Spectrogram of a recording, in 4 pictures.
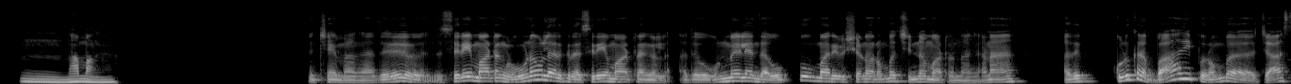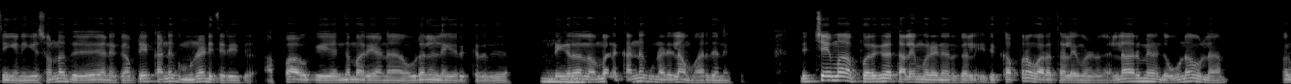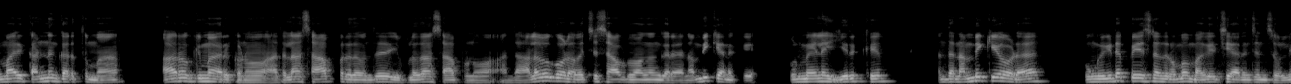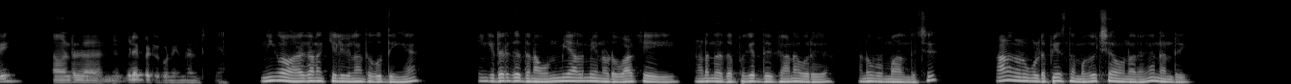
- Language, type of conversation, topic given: Tamil, podcast, உணவில் சிறிய மாற்றங்கள் எப்படி வாழ்க்கையை பாதிக்க முடியும்?
- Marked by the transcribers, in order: breath; anticipating: "அப்புறம் வர தலைமுறைகள் எல்லாருமே அந்த … எனக்கு உண்மையிலேயே இருக்கு"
